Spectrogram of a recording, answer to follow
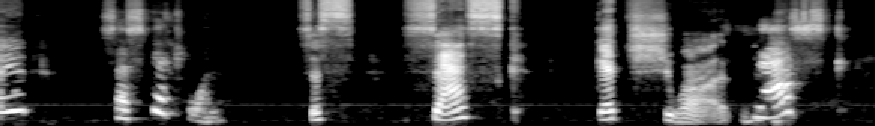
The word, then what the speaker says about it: Saskatchewan: got to get you to pronounce Saskatchewan. How did you say it? Saskatchewan. Saskatchewan. Sask. You forget the K is mostly silent. Saskatchewan. Well, it's the syllables.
